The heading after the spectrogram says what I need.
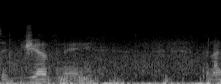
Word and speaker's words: Jevne: And I don't know if you pronounce it Franz Jevne or Franz Jevne. Instinctually I pronounced it Jevne, but the lady at Big Bog State Recreation Area pronounced it Jevne.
